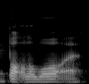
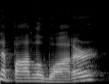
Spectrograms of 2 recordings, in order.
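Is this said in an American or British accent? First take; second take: British; American. First: It is said in a British accent. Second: It is said in an American accent. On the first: "they want to hear bottle of water" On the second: "I think of Americans saying that, it's always like"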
